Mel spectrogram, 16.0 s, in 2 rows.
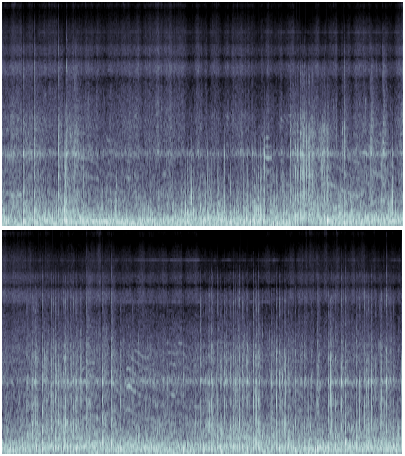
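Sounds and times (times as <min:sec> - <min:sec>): fireworks popping and crackling: 0:00.0 - 0:16.0
low rumble: 0:00.0 - 0:16.0.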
